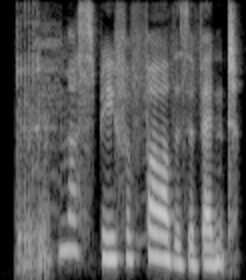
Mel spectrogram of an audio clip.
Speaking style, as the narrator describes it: sighed

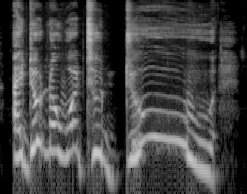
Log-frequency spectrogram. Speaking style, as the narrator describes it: the god wailed

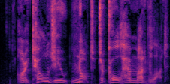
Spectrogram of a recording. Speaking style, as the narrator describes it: snarled Harry

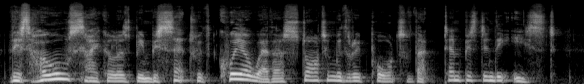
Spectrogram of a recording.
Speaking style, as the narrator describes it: she muttered aloud

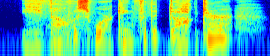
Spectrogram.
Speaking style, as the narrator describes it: Lydia whispered

